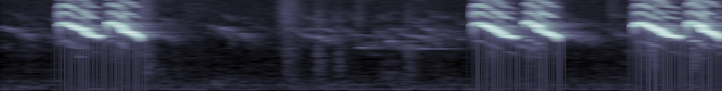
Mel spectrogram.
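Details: Oriental white-eye, known locally as pleci, singing in the morning as a natural lure to prompt other birds: three bursts of paired thin, high, sweet whistles sliding downward, each pair lasting about half a second, separated by silence over a faint low hum.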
